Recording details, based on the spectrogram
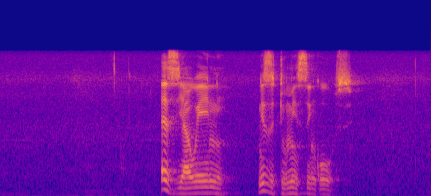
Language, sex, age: Xhosa, male, 31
